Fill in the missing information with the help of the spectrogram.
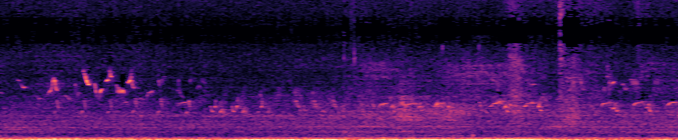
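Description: Small birds chirping outside, many short high chirps overlapping, over a low steady rumble.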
